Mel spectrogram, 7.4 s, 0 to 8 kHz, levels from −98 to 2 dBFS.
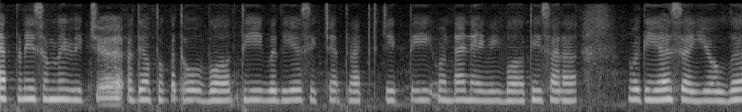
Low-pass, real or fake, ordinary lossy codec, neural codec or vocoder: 7.2 kHz; fake; none; codec, 24 kHz, 0.9 kbps, WavTokenizer, medium music audio release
